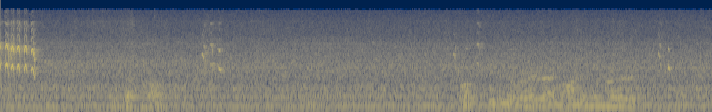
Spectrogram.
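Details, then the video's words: Baby hedgehog that has just opened its eyes, taken out for pictures with its little brother beside it: a quick cluster of shrill, high squeaks at the start, then quiet hiss with faint human voice. "Baby Hedgehog Squeaks"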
